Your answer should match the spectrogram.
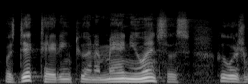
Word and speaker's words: amanuensis: How do you say that, Rodney? Thank you. Amanuensis, or we would call a scribe.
